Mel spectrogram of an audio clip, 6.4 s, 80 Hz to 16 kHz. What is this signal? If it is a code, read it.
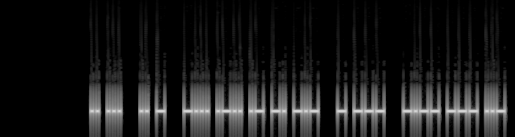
Morse code, heard as a keyed tone, about 34 wpm, 700 Hz. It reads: IS IT BLANK TO YOU
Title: Sentences from Top 1500 Words 35wpm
